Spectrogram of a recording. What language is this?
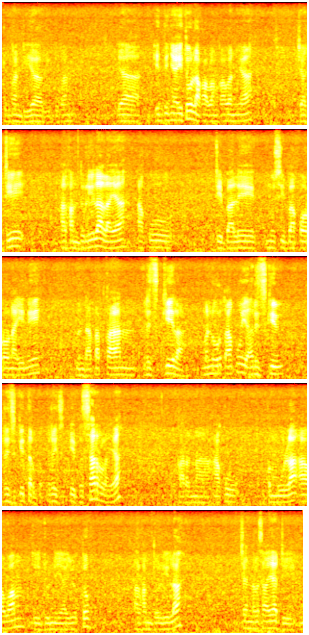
Indonesian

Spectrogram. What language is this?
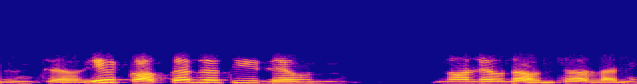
Nepali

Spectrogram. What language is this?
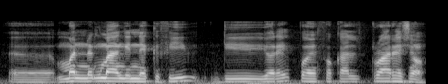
Wolof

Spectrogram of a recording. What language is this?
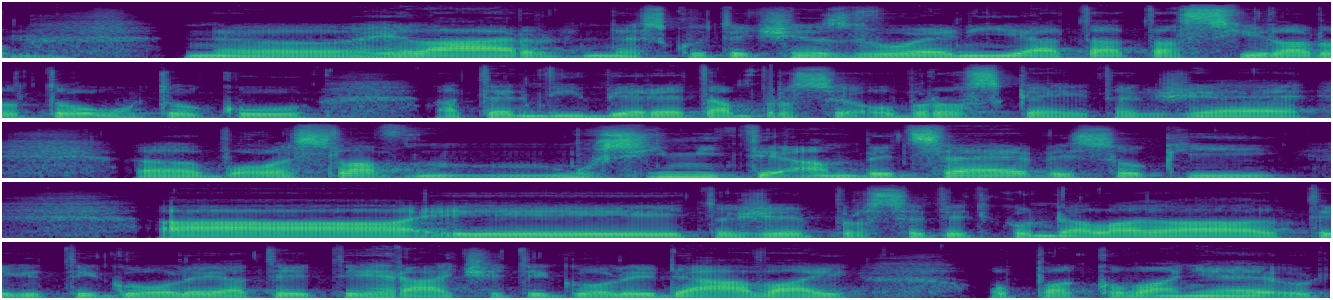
Czech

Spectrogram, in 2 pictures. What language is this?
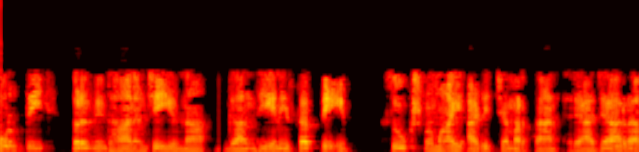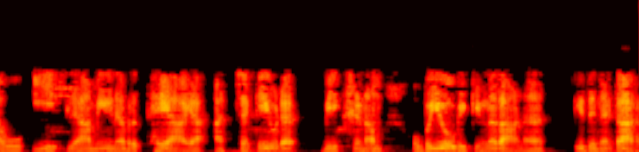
Malayalam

